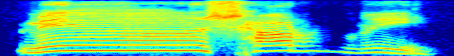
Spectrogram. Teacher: নুন সাকিনকে একালি পরিমাণ গুণনা করে পড়তে হয়, একে ইকফা বলে। তাই নুন সাকিনের পরে এখানে শিন এসেছে, ইকফার 15টি অক্ষরের মধ্যে শিন।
